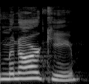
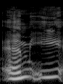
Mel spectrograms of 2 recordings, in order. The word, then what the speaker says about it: menarche: And that word, including me, by the way, before I started this work, and that work is menarche. It's spelled M-E-N-A-R-C-H-E, menarche.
